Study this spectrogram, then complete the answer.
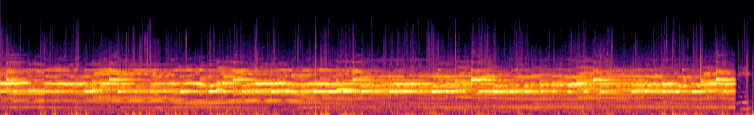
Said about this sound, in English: They are called by the tolling of one of the bells that burst forth with dissonant clamor on Sunday morning when the bell ringer pulls the ropes with a lusty fervor.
